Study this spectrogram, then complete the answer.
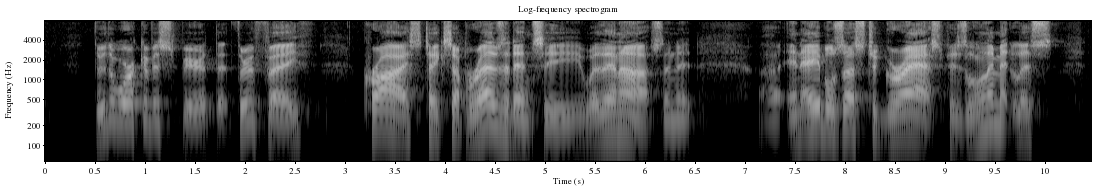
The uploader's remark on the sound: Preached July 19, 2020 at General Baptist Church God's House of Prayer in Fairborn, Ohio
